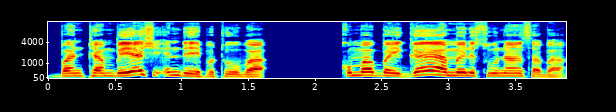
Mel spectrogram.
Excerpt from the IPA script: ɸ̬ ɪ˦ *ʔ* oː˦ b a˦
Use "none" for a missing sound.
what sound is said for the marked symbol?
t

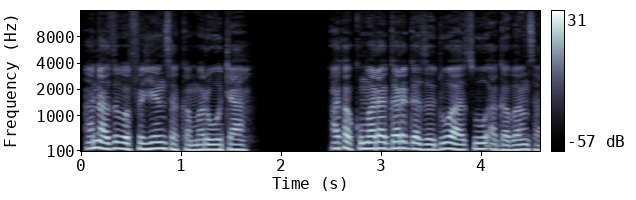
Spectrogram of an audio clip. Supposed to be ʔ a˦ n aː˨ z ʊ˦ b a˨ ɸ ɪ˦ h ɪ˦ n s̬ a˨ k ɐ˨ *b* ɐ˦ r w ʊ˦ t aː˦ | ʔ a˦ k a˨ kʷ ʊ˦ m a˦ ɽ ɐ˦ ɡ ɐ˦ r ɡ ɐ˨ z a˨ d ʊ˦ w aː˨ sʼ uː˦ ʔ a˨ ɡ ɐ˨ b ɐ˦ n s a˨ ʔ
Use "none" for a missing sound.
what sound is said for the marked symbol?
m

